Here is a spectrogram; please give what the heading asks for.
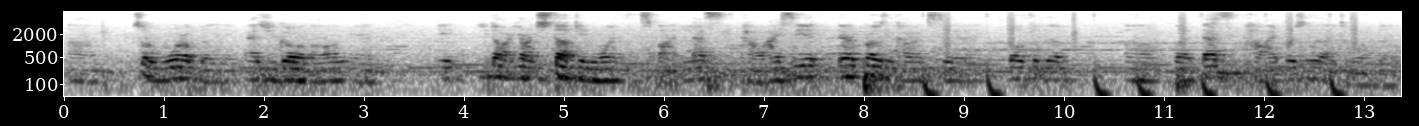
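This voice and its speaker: Man, convention panelist, informal explanatory delivery with pauses, distant mic in a reverberant space. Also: mid-range voice, fairly even intonation. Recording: echoey room from far off, music behind.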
